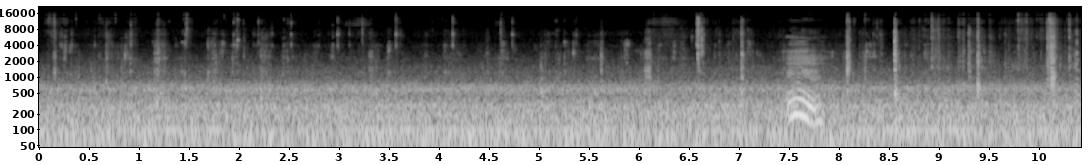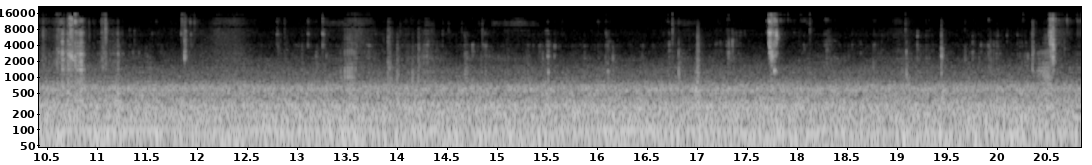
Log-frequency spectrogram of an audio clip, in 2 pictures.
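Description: A person chewing fried chicken, with scattered sharp mouth clicks and smacks, over the steady low hum of a car running inside its cabin. There is one short hummed "mm" nearly eight seconds in.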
